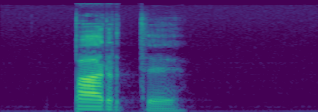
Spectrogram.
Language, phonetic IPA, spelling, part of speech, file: Polish, [ˈpartɨ], party, noun, Pl-party.ogg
